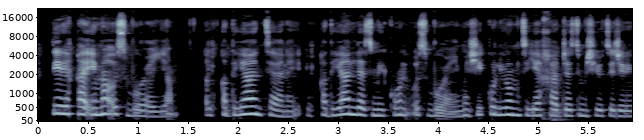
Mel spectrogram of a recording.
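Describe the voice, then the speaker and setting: A woman's fairly high voice with an Algerian accent, dark and mellow in tone, at a fairly quick pace with fairly even intonation. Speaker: lifestyle vlogger. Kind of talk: casual vlog talk to viewers.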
